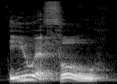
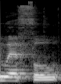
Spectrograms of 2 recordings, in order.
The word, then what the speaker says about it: UFO: Na sigla o U tem som de Y, mas na palavra não. A mesma palavra com dois artigos, A e N. Incrível, né? E UFO eu uso A, Unidentified Flying Object eu uso N, porque tem som de vogal, e o outro tem som de Y, que é consoante.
